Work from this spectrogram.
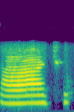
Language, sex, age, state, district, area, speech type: Tamil, female, 30-45, Tamil Nadu, Thoothukudi, urban, conversation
